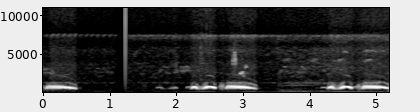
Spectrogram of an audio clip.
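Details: Spotted dove cooing in Silaban village, Lintong ni Huta, Indonesia, during a trapping session with a decoy bird aimed at a 'kuk 3' male: low mellow hollow coos in clustered phrases with short pauses, faint low rumble behind.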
